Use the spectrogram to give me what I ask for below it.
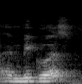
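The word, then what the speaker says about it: ambiguous: इसका एग्जैक्ट जो प्रोनाउंस होगा वो होगा एम्बिगुअस।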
